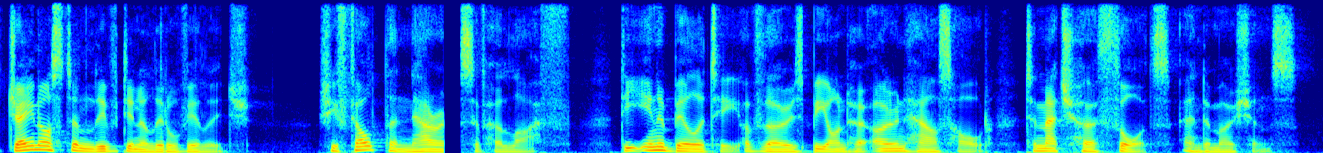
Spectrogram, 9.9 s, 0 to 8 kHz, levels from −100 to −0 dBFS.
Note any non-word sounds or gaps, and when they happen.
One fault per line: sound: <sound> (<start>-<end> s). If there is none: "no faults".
sound: dropout (3.3-3.5 s)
